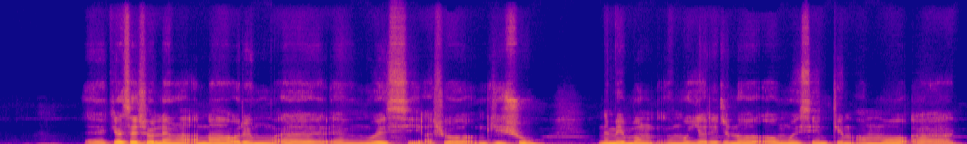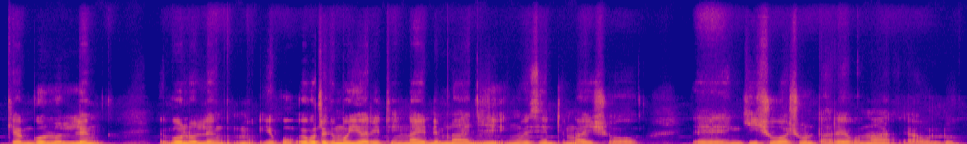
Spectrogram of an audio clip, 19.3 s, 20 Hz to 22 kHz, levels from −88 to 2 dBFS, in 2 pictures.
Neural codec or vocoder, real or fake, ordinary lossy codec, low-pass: codec, 44.1 kHz, 7.8 kbps, DAC; fake; none; none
